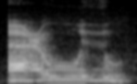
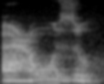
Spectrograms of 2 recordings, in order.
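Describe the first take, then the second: First: The middle consonant is a voiced th sound. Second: The middle consonant is a buzzing z sound. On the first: The speaker calls it right. "Yang benar a'udzu. Zu dengan zal" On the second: The speaker calls it wrong. "bukan a'uzu. A'uzu itu zai"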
